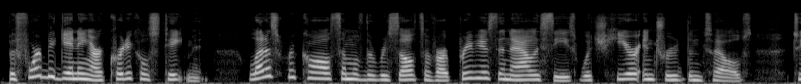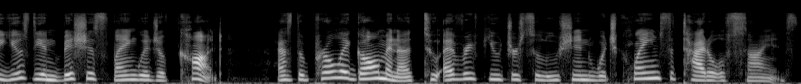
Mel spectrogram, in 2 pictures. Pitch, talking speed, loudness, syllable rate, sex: 225 Hz, 150 wpm, -19 LUFS, 5.3 syllables/s, female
